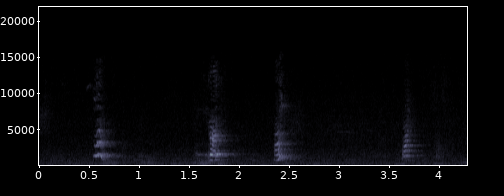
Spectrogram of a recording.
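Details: Bullmastiff puppies at bedtime, heard in close up: four short, sharp yelps or whimpers, each a brief rising-falling cry spaced about a second apart, over a quiet room background.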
